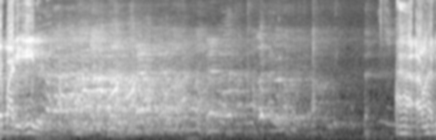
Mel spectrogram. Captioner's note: laughter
